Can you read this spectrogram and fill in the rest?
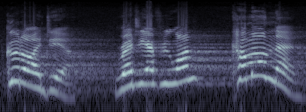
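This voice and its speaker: Casting: a decisive schoolboy club leader in a children's radio play, eager and bossy, very animated, reverberant recording. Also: female voice, extremely high pitch, normal speed, full character voice. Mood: excited, commanding. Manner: decisive, commanding, schoolchild diction. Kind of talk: children's audio drama acting. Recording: reverberant, hall-like echo.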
